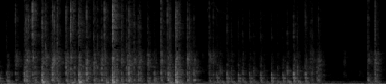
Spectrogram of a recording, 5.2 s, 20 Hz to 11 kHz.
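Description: Fingertips type fast on a compact gray plastic AJAZZ 308i wireless Bluetooth keyboard with round white keycaps, resting on a bed. The hollow plastic keys give a rapid, uneven stream of clacky taps with a bright edge, over a steady low hum.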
